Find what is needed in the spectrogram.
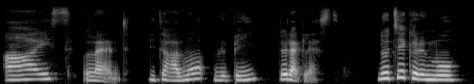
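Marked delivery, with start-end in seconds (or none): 0.1-1.2 Iceland slowly as ICE, then land; audible S. Shown as a demonstration. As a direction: draw out Iceland, S clearly sounded. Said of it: "oui, on entend un son S". (Iceland lentement, avec le son S)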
